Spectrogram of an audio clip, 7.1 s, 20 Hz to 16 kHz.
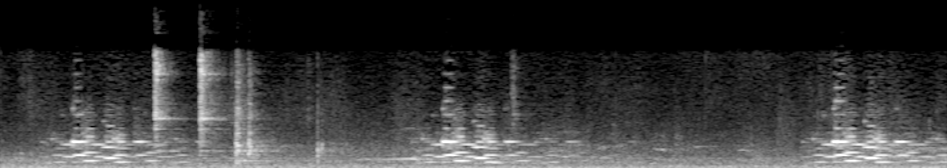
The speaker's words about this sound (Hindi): किसका मोबाइल यहाँ रह गया है? सुबह से अब तक 10 बार बज चुका होगा, उठा लीजिए, शायद इसके मालिक का फोन हो।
